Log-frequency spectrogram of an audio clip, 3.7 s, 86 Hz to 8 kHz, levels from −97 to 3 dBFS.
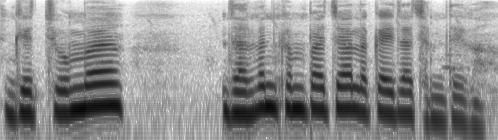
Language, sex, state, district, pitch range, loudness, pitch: Wancho, female, Arunachal Pradesh, Longding, 200-240 Hz, -13 LUFS, 215 Hz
